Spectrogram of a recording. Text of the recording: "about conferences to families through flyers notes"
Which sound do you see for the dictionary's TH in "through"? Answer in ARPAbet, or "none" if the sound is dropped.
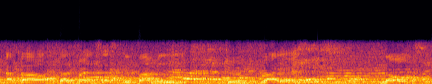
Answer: T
